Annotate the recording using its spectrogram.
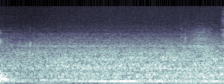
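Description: Steady low-level background noise, with a faint low hum that swells for a moment part-way through.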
